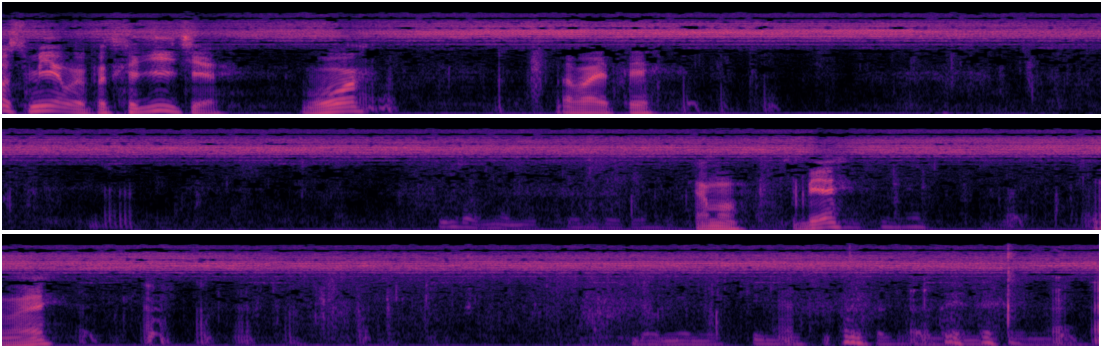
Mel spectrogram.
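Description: Lemurs grunt and call nearby in short bursts.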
